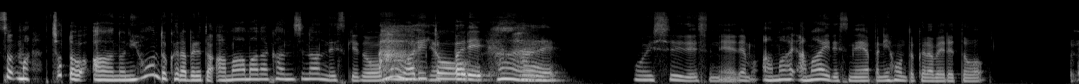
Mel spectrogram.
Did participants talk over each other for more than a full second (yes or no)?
yes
